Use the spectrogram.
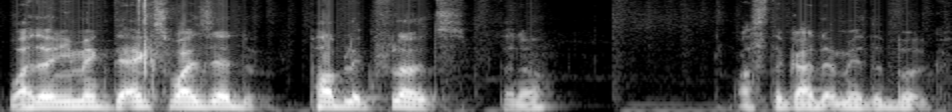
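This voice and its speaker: A man's voice: medium pitch, normal speed, a little mellow, soft background music. A young man from Romania, casually commenting while live coding and muttering code aloud as he types, with chatty asides. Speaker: programming streamer.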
